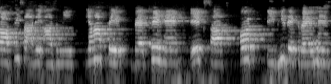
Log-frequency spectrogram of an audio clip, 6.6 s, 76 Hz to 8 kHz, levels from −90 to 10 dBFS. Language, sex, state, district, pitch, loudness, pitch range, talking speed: Hindi, female, Bihar, Saran, 260 Hz, -17 LUFS, 245-310 Hz, 125 wpm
